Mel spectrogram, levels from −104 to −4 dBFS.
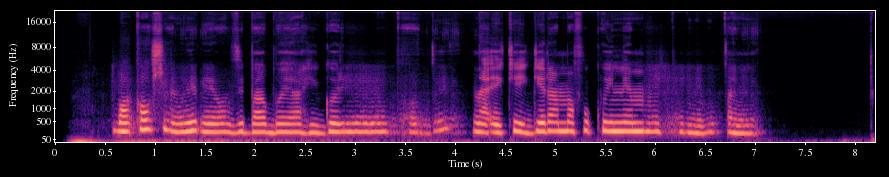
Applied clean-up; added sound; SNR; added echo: neural mask model DeepFilterNet 3.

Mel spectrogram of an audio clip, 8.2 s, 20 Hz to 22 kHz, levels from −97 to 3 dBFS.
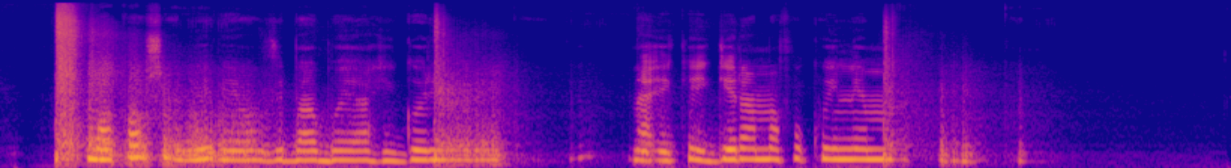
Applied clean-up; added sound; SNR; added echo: neural mask model RNNoise.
